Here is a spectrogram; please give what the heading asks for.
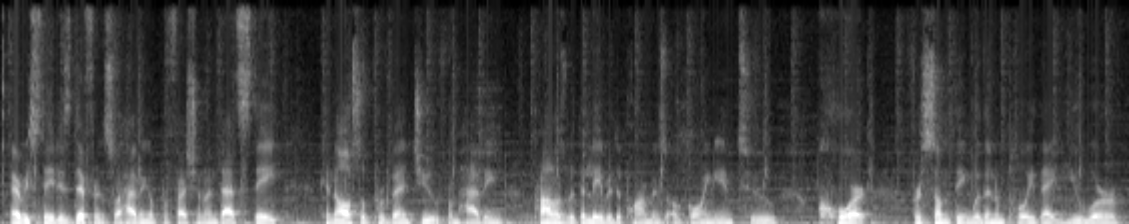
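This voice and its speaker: Man with mellow voice, giving practical advice. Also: medium pitch. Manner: emphatic, checks in with rhetorical questions. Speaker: dental practice owner giving business advice to camera. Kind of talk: informal instructional talk for a video channel.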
